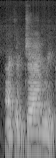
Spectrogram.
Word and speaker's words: academic: Okay, academic transcription, academic, right? Mic. Okay, academic. It is academic, right? Demic, right? This is the most syllable, right?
